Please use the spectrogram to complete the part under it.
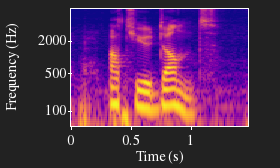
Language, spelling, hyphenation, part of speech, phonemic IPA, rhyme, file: Dutch, adjudant, ad‧ju‧dant, noun, /ˌɑ.djyˈdɑnt/, -ɑnt, Nl-adjudant.ogg
- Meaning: 1. adjutant 2. assistant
